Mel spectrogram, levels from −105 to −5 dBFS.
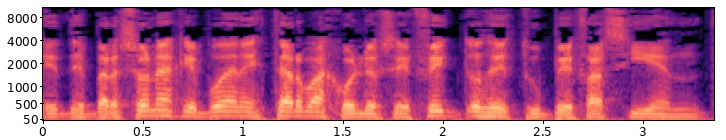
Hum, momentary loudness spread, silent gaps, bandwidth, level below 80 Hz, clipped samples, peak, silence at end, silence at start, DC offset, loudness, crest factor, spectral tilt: none; 3 LU; none; 11 kHz; -44 dBFS; under 0.1%; -8 dBFS; 0.05 s; 0 s; under 0.1%; -23 LUFS; 16 dB; -5 dB/octave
